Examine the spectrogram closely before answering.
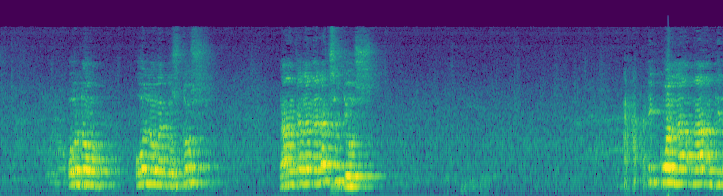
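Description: A man speaks loudly in short phrases in a slightly echoing room.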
